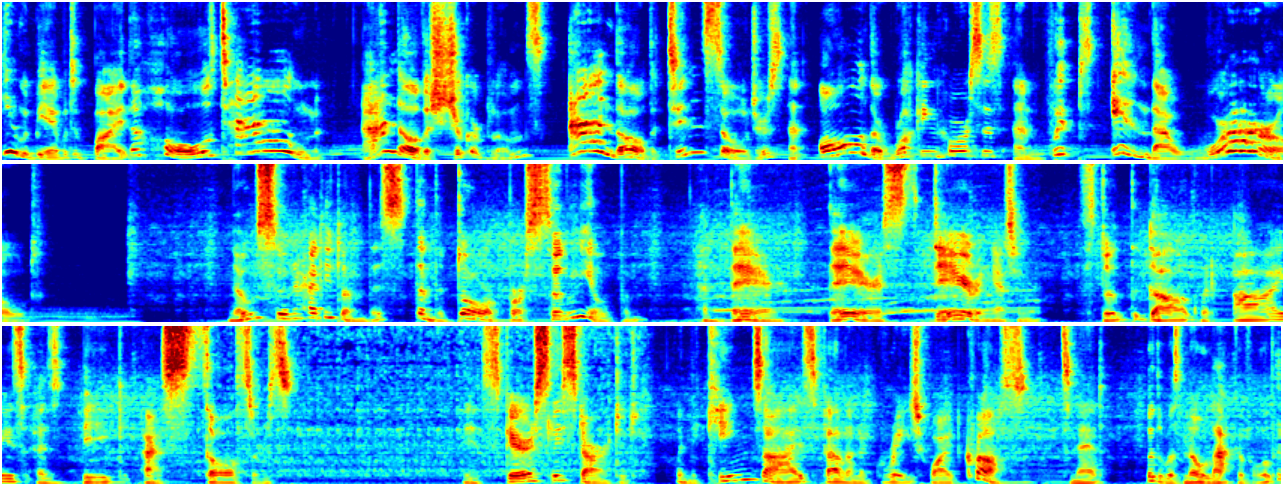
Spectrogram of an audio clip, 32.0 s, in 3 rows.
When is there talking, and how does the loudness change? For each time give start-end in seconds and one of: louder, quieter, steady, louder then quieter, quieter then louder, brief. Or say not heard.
0.0-10.9 steady
12.6-23.9 steady
25.2-31.9 steady.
